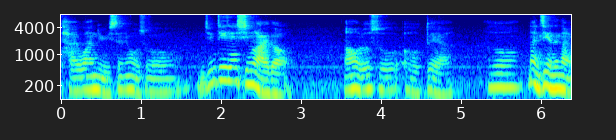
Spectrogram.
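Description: In a room with audible echo, a somewhat breathy woman talks at a fairly quick pace with lively intonation and big swings in loudness. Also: fairly low pitch for a woman. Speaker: podcast co-host. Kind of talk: casual chat.

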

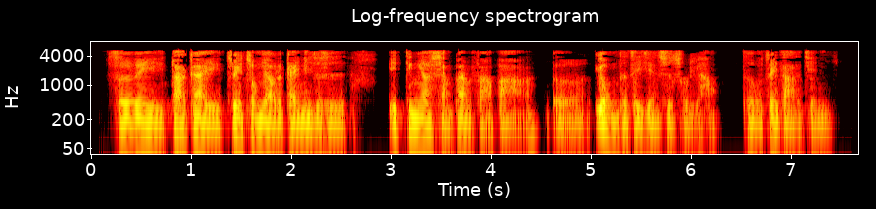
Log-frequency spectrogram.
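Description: Somewhat breathy, a man talks with very deep, low pitch and fairly even intonation. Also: moderate pace. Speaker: school principal and language teacher. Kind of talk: interview.

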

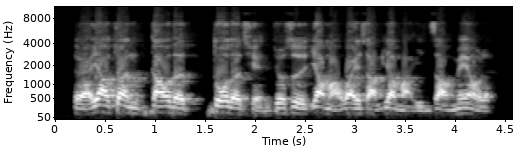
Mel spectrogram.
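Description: A man's medium-pitched voice at a fairly quick pace with ordinary pitch variation. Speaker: occupational safety trainer. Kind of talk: casual interview.

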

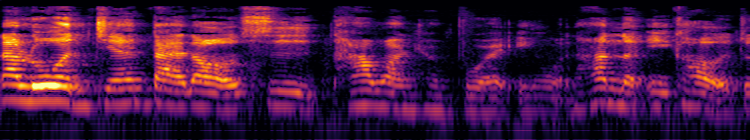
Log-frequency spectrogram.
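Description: This woman has an unremarkable speaking voice, medium pitch, and ordinary pitch variation, talking at a fairly quick pace. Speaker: tour leader. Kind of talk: casual chat. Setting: in person, same room.

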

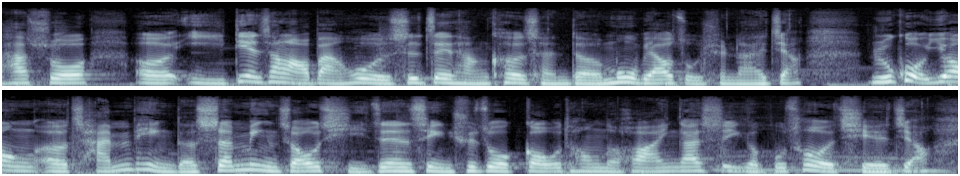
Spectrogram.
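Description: An unremarkable speaking voice at a fairly quick pace, with ordinary pitch variation and hardly any pauses. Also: woman. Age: 20s. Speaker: online course producer and company founder. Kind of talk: interview.

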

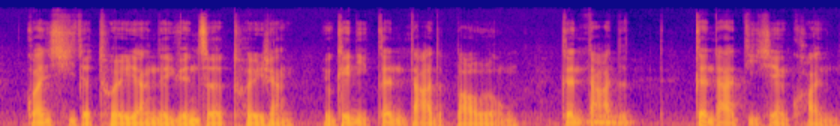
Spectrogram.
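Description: A man with a very deep, low pitch, monotone and flat in intonation, at a fairly quick pace. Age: 20s. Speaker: company founder. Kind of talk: casual chat.

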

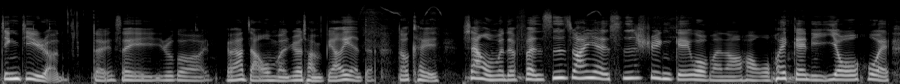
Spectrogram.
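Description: Medium-pitched woman with lively intonation at a moderate pace. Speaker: band member and podcast co-host. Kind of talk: casual chat. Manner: animated.

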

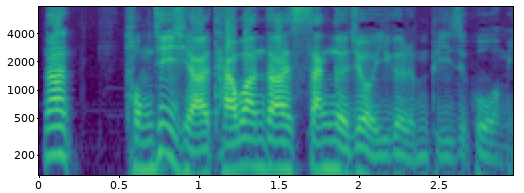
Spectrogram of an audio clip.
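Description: A man's medium-pitched voice with very wide pitch swings, in a very clean recording with a silent background. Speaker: radio host and gastroenterologist. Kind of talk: health talk radio monologue. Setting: radio studio with YouTube livestream.

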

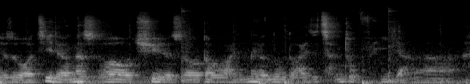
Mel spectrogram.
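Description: A man talking at a fairly quick pace, with noticeable background noise and audible room echo. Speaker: podcast host sharing life story. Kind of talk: interview testimony.

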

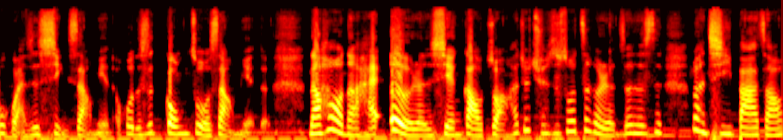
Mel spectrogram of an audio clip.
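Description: A woman's medium-pitched voice with vocal fry and very wide pitch swings, at a moderate pace. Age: middle-aged. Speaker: podcast co-host. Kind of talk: casual drama review chat. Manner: hesitant, many fillers.

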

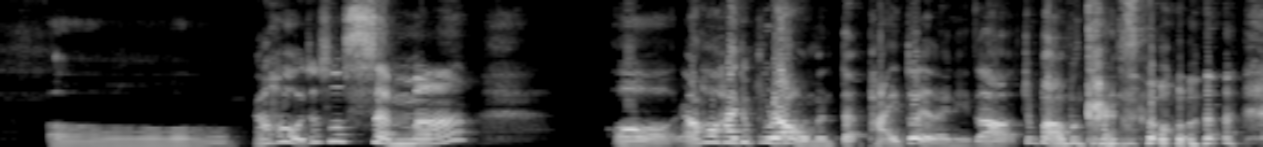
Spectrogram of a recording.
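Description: A woman with a non-native accent speaks at a fairly slow pace, her fairly high pitch swinging very widely. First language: not English (speaking Chinese). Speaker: podcast host and actor. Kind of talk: casual chat.

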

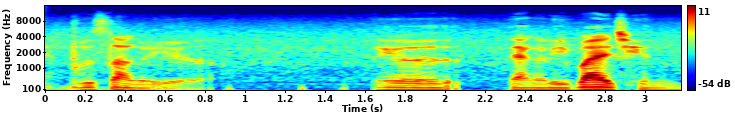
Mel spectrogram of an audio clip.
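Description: A man talks at a fairly quick pace in a very deep, low pitch. Noticeable background noise is present. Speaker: podcast co-host. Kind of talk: casual chat. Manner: animated.

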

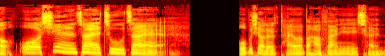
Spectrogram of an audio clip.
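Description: A woman speaks very slowly in a very deep, low voice with a dark, mellow tone. Her intonation is lively, and the recording is very clean with a silent background. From Taiwan. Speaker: retired teacher living abroad. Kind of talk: interview.

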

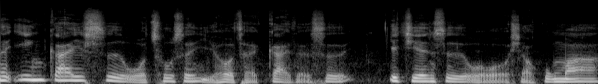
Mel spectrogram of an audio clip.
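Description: Somewhat breathy and dark, mellow in tone, the voice moves at a very slow pace with very wide pitch swings. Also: man, medium pitch for a man. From Taiwan, Taipei (Dadaocheng). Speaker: publisher and bookstore owner. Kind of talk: interview, reminiscing.

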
